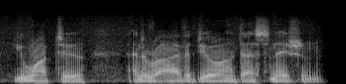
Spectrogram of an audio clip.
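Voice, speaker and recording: Moderately paced male speech under noticeable background noise. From United States. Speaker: author and TV commentator. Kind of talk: instructional narration.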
